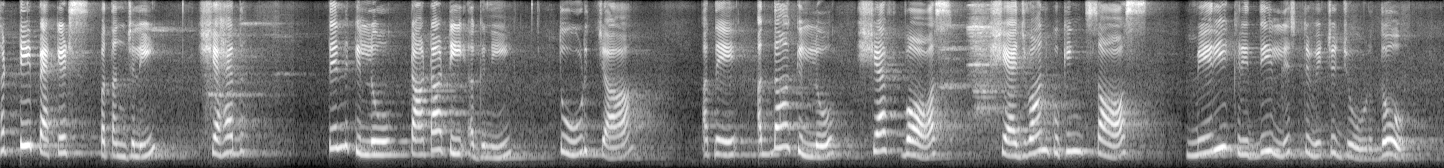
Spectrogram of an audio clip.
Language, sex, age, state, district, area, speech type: Punjabi, female, 30-45, Punjab, Kapurthala, rural, read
